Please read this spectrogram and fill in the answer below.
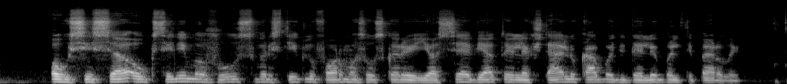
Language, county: Lithuanian, Vilnius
